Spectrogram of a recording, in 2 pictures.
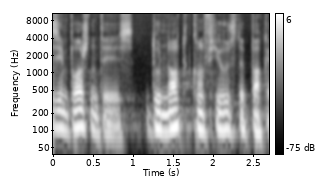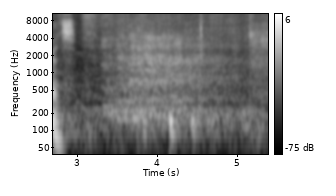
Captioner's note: laughter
